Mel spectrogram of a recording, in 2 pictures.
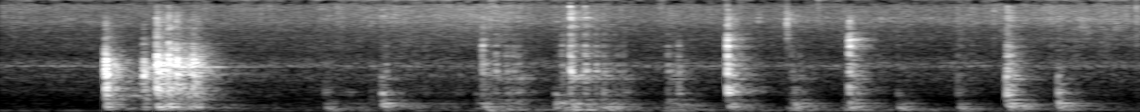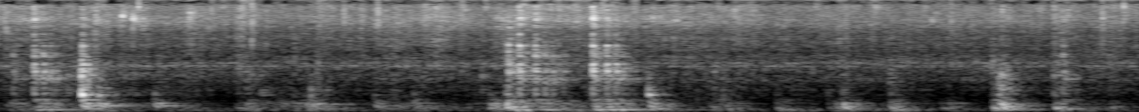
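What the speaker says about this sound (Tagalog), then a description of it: "So, ilagay na natin yung ating sibuyas." Onions hit hot oil in a pan for pork kinamatisan, sizzling steadily up close while a utensil scrapes and stirs in repeated strokes against the pan.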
